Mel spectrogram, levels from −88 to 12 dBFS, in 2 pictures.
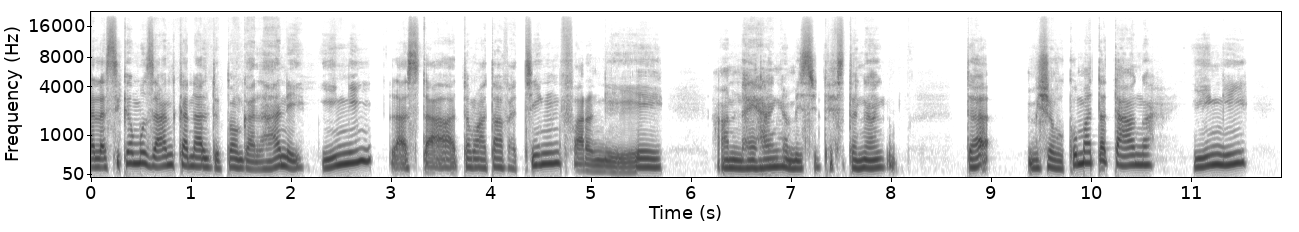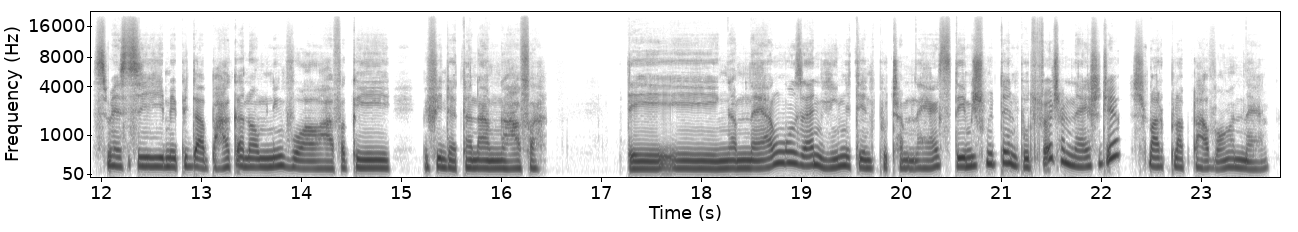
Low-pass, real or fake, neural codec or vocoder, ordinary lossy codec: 19.8 kHz; fake; vocoder, 44.1 kHz, 128 mel bands, Pupu-Vocoder; none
